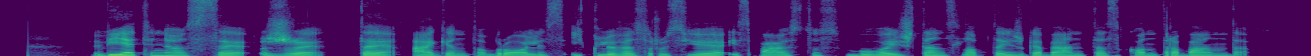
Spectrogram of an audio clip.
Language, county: Lithuanian, Panevėžys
